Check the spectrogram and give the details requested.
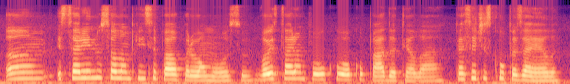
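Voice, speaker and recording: A young Brazilian schoolboy, voiced by a woman narrator, talks politely and a little evasively in a storybook tale. The delivery is mellow and hesitant, with an uneasy edge. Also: fairly high pitch, fast, natural voice. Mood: hurried, polite.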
